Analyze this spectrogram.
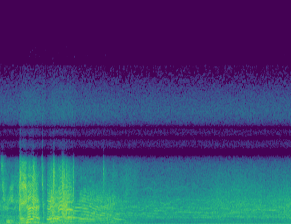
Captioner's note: players yell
